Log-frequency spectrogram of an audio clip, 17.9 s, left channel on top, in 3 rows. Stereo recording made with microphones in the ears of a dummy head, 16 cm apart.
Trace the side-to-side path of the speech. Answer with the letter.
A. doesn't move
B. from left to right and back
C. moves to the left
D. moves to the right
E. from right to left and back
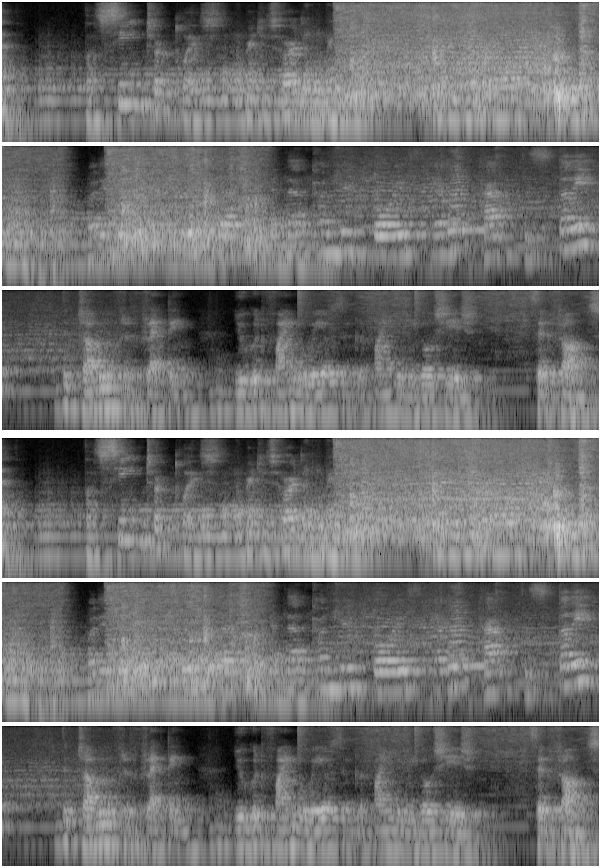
A.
